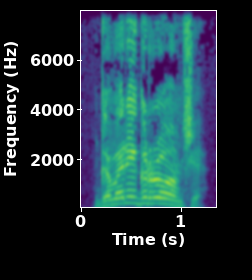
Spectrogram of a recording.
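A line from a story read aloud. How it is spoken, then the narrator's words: Irritated shout. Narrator (Russian): раздраженно крикнул он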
